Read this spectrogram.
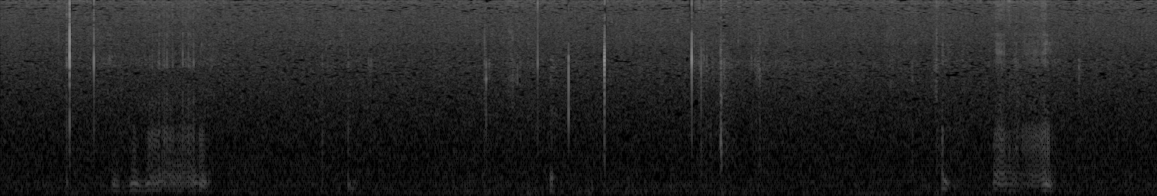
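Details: Pet dog asleep under a white blanket, snoring, the first time its owner heard it: two rough, muffled breathy snorts about six seconds apart, quiet, with faint scattered clicks between them in a small indoor space.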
